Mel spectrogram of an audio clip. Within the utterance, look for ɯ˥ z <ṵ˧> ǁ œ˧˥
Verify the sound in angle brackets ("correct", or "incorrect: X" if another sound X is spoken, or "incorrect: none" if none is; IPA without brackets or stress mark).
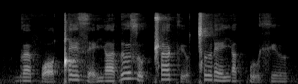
correct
